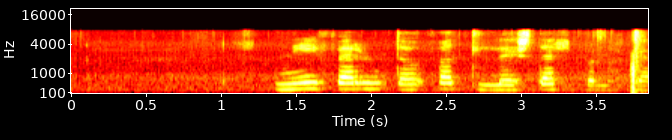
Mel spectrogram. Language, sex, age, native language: Icelandic, female, 8, Icelandic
